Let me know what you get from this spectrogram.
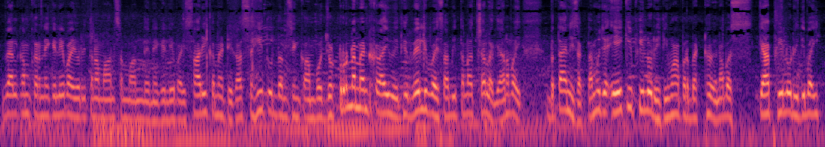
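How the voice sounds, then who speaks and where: A man, chatting casually and loudly as he vlogs at a village cricket tournament, thanking people and joking. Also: on the high side, fast talker. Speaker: vlogger. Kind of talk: casual outdoor vlog chat. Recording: loud crowd around. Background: crowd.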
